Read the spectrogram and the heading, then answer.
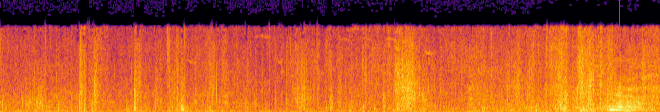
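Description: Several horses' hooves clip-clop in an uneven, overlapping rhythm, drawing closer and growing slightly louder over a rough, noisy outdoor background, as Zach, Charlie and the thieves ride on horseback toward people on a road and stop.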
